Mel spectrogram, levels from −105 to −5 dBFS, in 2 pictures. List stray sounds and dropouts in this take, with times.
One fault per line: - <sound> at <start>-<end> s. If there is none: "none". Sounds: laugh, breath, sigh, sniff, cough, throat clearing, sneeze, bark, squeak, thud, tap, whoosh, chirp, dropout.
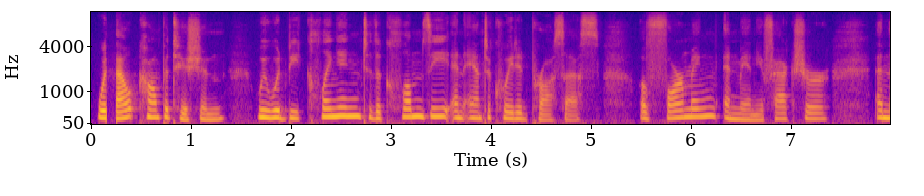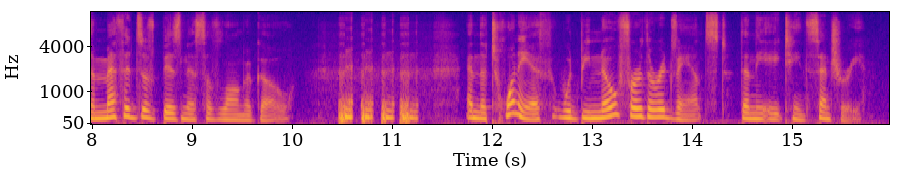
- dropout at 0.2-0.3 s
- laugh at 10.5-11.3 s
